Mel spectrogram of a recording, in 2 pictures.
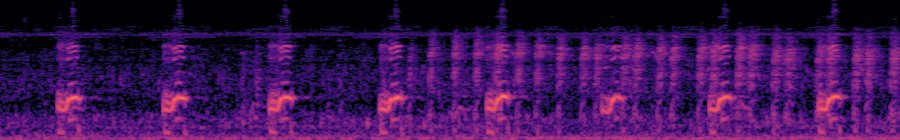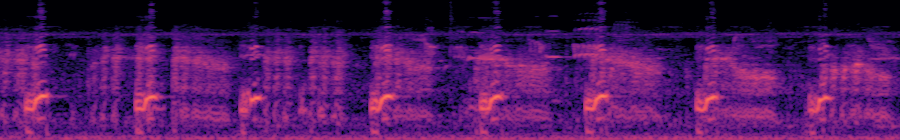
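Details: White-breasted waterhen kept as a decoy bird for trapping, giving short hooked upward notes repeated steadily about twice a second, with a hissing, rushing background that grows stronger toward the end.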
